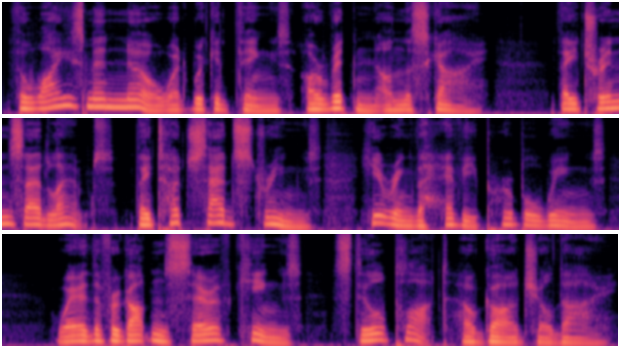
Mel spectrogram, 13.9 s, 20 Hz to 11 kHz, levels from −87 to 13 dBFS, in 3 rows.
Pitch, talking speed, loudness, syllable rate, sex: 120 Hz, 155 wpm, -18 LUFS, 3.9 syllables/s, male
